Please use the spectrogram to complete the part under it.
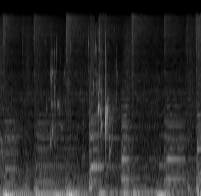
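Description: Plain water poured into a bowl holding soy sauce, oyster sauce, sesame oil, sugar and chili powder for a sweet-chili sauce, giving short, close splashing and dripping sounds over about two seconds.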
